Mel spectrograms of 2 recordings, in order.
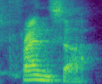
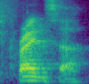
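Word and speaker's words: França: place of who uh it's not Frank and Martin it's Franza it's not Franco it's frenza it's spelled Franco but it's actually France and we covered this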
